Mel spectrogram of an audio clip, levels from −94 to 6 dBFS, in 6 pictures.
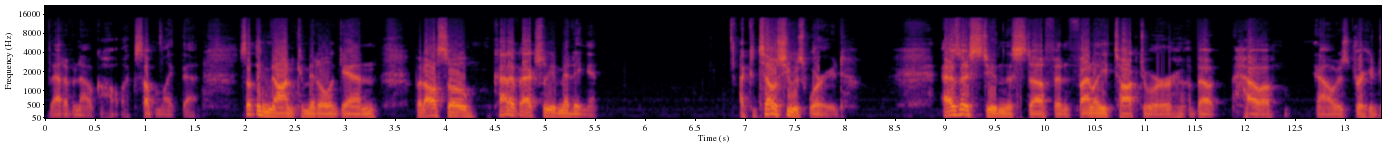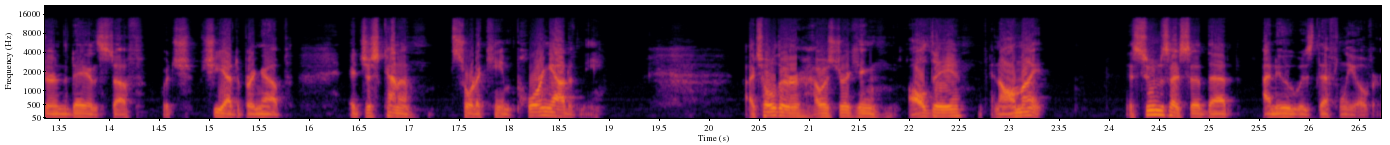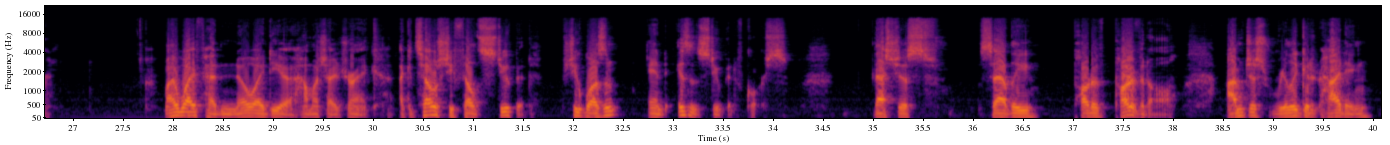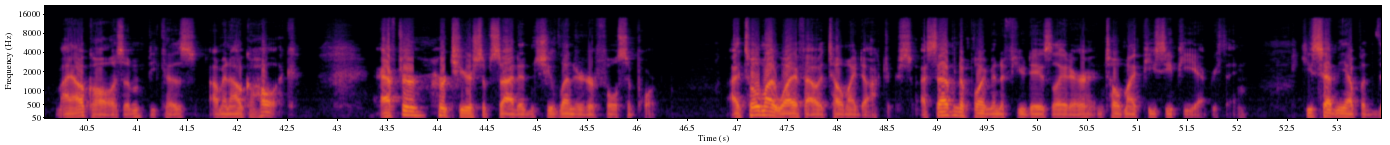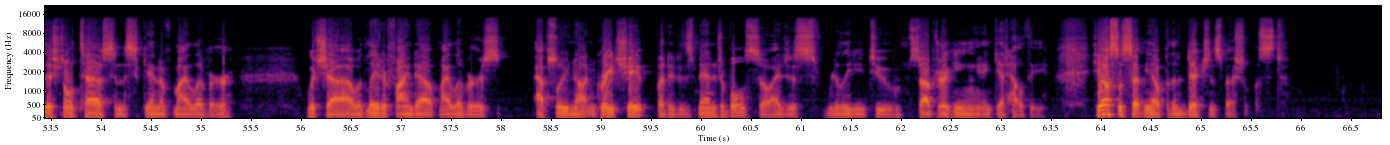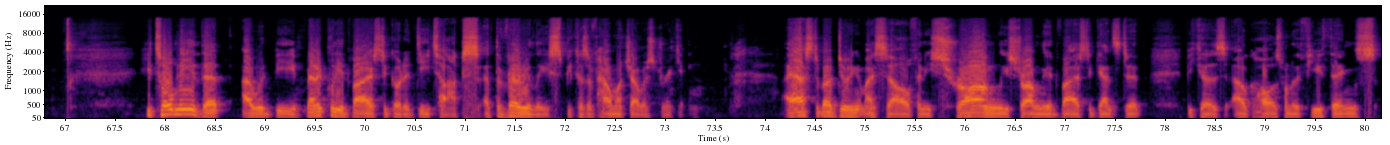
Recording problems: distortion; slight; 3% of the sound clipped

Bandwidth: 14 kHz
